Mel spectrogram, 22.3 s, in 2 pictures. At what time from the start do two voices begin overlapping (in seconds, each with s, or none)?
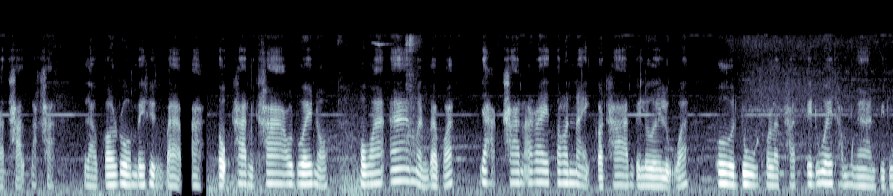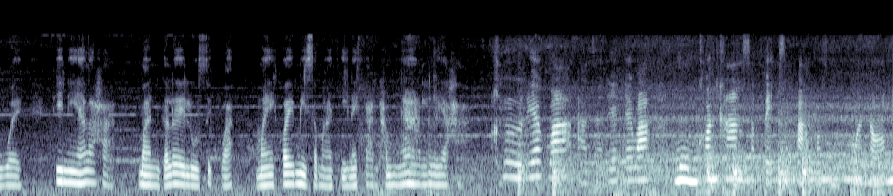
none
